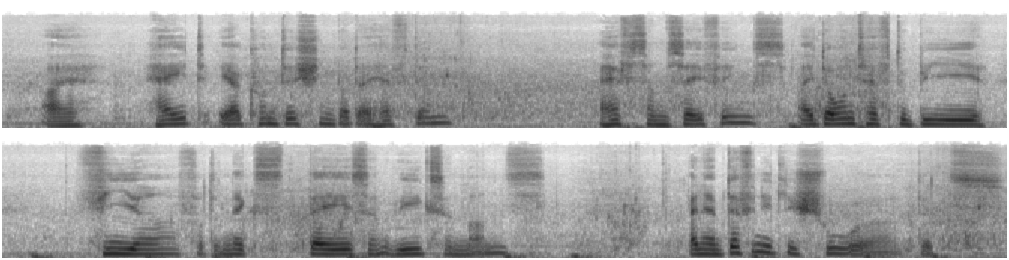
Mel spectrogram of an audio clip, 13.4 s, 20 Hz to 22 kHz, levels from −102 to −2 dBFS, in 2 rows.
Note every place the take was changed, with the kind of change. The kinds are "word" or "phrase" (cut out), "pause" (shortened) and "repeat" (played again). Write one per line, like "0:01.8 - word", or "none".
none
